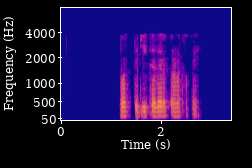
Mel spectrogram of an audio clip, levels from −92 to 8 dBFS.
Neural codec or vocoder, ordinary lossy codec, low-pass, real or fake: none; AAC, 16 kbps; 7.2 kHz; real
